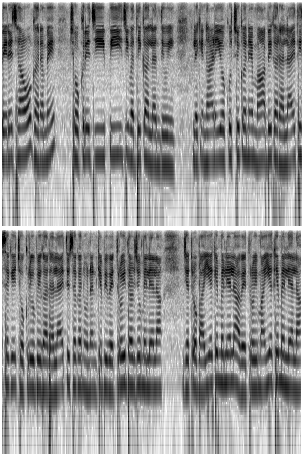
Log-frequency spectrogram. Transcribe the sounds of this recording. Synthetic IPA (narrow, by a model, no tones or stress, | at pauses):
peːɾet͡ɕʰaːoɡʱɐɾə̆mẽ | t͡ɕʰoːkɪɾid͡ʑiːpiːd͡ʑiːʋɐd̪ʱiːkɦɐlə̃nd̪iɦʊĩleːkɪnɦaːɽ̃eɪɦokʊd͡ʑʱʊ̆konemãːbʱɪɡʱɐɾɦɐlaːit̪ʰisɐɡʱet͡ɕʰoːkɪɾijũbʱɪɡʱɐɾɦɐlaːɪt̪ʰijusɐɡʱənɪʊn̤ənɪ̆kʰebɪʋeːt̪ɾoːid̪ɐɽd͡ʑoːmɪlijəlaːd͡ʑeːt̪ɪɾobʱaːiːəkʰeːmɪlijəlaːʋeːt̪ɾoːimaːijəkʰeːmɪlijəlaː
